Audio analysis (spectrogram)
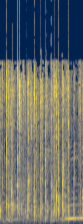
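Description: A crowd at a monthly social at Cityside Lounge in Tampa claps for a class in a steady, dense round of applause, many hands at once filling the room, fairly loud throughout with a brief rising whistle near the end.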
